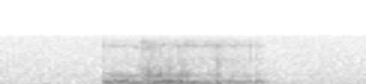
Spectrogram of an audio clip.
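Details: Domestic dog snoring loudly while asleep indoors; a single rough, rattling snore of under a second rising out of a steady low hum of room noise.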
